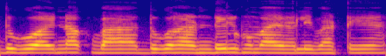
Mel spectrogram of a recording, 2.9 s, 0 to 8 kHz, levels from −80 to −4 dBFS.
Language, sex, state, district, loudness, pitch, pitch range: Bhojpuri, female, Bihar, Muzaffarpur, -18 LUFS, 195 Hz, 190-200 Hz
